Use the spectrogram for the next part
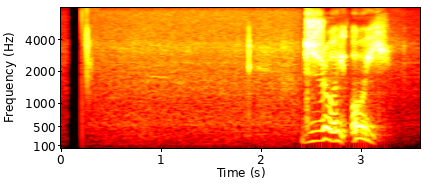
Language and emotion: Russian, neutral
